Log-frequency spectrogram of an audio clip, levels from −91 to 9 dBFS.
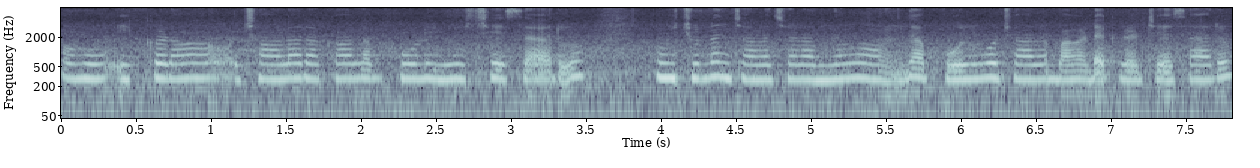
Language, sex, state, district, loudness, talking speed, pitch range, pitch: Telugu, female, Telangana, Karimnagar, -15 LUFS, 145 wpm, 275-290 Hz, 285 Hz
